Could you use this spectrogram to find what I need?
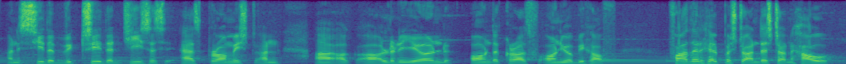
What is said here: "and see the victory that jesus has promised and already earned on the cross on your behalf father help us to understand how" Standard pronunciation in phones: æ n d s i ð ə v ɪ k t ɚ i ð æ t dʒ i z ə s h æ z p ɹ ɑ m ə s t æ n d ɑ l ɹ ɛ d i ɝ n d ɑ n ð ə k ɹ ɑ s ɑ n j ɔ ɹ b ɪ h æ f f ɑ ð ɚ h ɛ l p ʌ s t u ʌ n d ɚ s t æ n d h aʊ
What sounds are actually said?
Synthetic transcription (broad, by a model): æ n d s i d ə v ɪ k t ɚ i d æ t dʒ i s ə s h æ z p ɹ ɑ m ə s t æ n d ɑ l ɹ ɛ d i ɝ n d ɑ n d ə k ɹ ɑ s ɑ n j ɔ ɹ b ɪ h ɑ f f ɑ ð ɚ h ɛ l p ʌ s t u ʌ n d ɚ s t æ n d h aʊ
